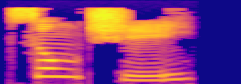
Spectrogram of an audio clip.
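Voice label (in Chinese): "松弛", Mandarin Chinese; chinese flashcards; hsk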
